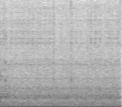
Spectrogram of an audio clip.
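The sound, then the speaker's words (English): A steady low rumble of road noise inside a moving car, constant and fairly loud, with a broad hiss above it and no voices. “I don't know how far of a drive it is.”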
